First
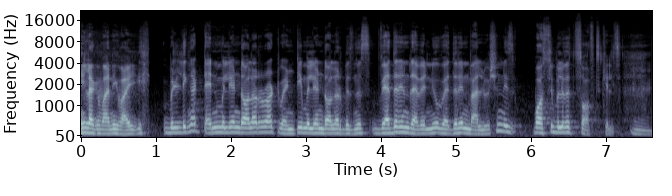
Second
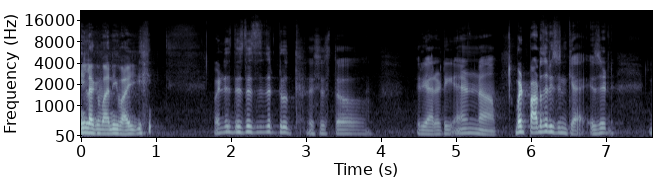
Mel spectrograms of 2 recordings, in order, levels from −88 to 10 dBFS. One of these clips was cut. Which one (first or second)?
first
